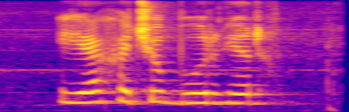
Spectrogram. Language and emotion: Russian, neutral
